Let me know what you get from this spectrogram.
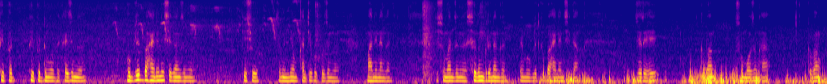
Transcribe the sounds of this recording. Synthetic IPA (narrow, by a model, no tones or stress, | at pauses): pʰɯjpʰɯt̚ | pʰɯjpʰɯt̚dɯŋɔbekʰajzɯŋɯ | mublit̚baɦajnanisiɡaŋzɯŋɯ | kisu | zɯŋɯnijɔmkʰantʰipʰɯkʰuzɯŋɯ | maninaŋɡɯn | kisumanzɯŋɯsɯlɯŋɡɾɯnaŋɡɯnbemublitkʰɯbaɦajnanisiɡaŋ | zeɾɯɦej | ɡ̥ɯbaŋsɔmɔzɯŋɦa | ɡ̥ɯbaŋ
